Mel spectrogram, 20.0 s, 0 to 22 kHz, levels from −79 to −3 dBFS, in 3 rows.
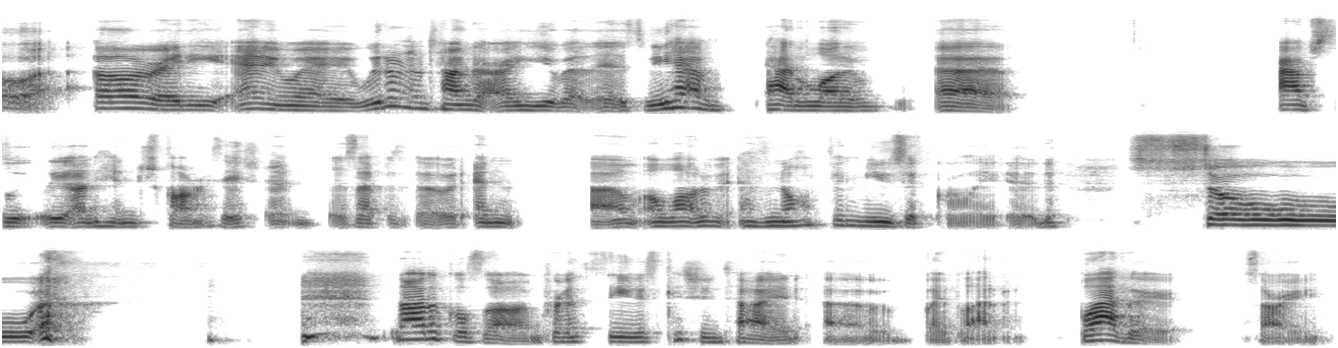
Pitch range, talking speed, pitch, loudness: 145-210 Hz, 130 wpm, 160 Hz, -24 LUFS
